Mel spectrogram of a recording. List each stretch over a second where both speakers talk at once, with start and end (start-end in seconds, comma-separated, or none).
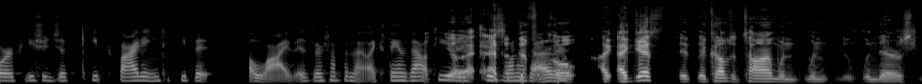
4.4-5.7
